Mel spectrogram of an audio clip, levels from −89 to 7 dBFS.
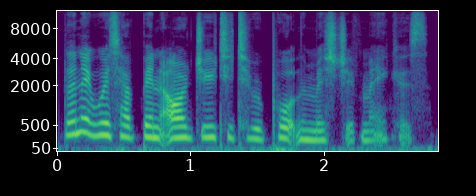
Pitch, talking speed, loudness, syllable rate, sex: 230 Hz, 250 wpm, -18 LUFS, 5.9 syllables/s, female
